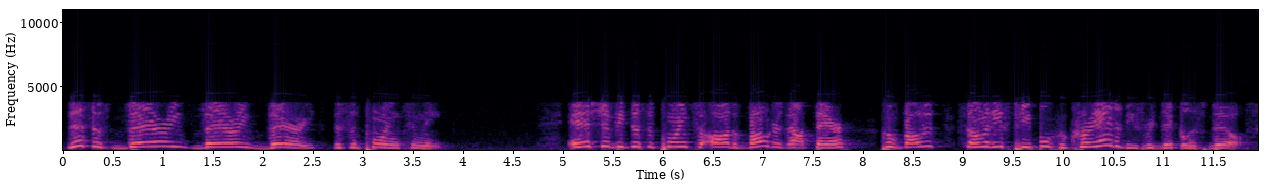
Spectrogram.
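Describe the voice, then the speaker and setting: A woman in her forties with a Houston accent speaks in a high, insistent voice. She testifies at a committee hearing with indignant, repetitive emphasis. The sound is narrow and tinny, as though it came over a phone line. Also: animated, normal speed. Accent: Texan. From Houston, Texas. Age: 40s. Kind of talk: public testimony. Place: legislative committee hearing room. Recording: tinny, phone-like archive audio.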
